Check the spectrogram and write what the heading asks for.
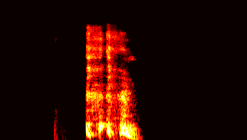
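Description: A man clearing his throat once, a single short rasping burst about a second in.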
